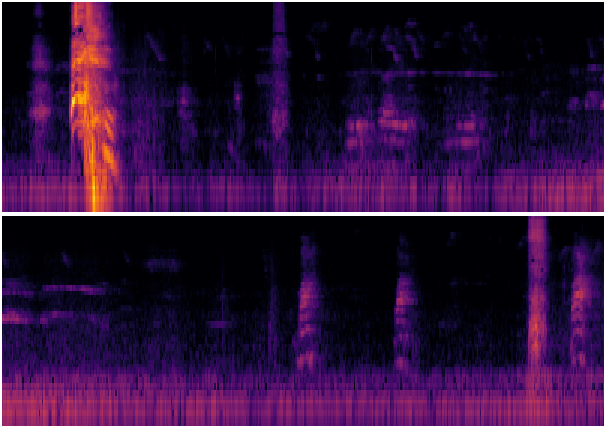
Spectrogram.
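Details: Sneezing: two sharp, explosive sneezes, one early and one near the end, with quiet between them.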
